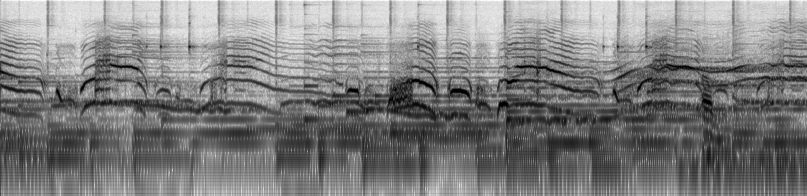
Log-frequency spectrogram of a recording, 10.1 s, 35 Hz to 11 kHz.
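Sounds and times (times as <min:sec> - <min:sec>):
baby crying: 0:00.0 - 0:10.0
soft background music: 0:00.0 - 0:10.0.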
